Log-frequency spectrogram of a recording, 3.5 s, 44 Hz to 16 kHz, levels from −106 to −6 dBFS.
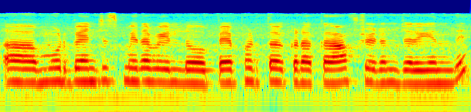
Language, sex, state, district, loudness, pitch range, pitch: Telugu, female, Andhra Pradesh, Annamaya, -17 LUFS, 205-220 Hz, 210 Hz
